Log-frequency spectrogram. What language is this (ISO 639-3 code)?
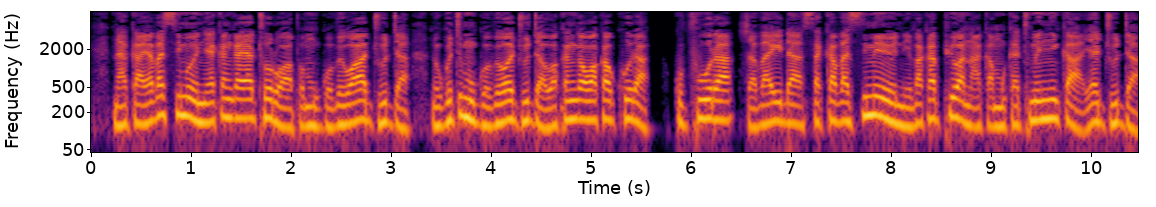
sna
